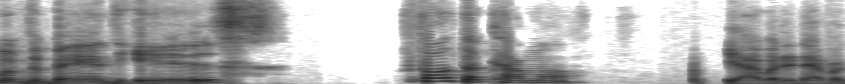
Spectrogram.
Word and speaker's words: Folterkammer: me I'm gonna need help with all these pronunciations okay no problem the name of the band is fto camo yeah I would have never got that so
